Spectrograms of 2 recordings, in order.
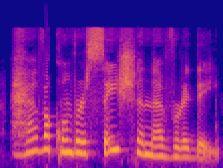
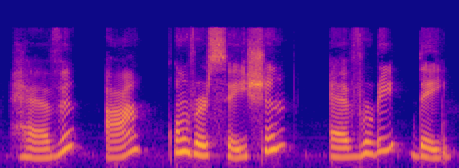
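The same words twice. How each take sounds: First: Conversation runs smoothly into every without a break. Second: Conversation and every are said as separate words. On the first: The speaker calls it right. "você vai juntar conversation, né? Every" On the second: The speaker calls it wrong. "Se você não juntar, vai ficar assim"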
